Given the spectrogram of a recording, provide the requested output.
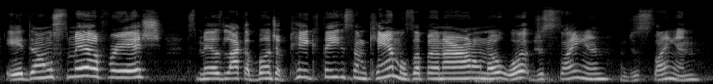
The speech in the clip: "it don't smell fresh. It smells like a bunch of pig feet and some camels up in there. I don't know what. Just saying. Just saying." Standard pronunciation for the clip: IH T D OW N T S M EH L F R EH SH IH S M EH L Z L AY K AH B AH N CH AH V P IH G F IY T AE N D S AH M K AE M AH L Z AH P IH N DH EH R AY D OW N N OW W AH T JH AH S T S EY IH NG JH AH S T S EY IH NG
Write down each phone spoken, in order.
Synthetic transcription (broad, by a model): IH T D OW N T S M EH L F R EH SH S M EH L Z L AY K AH B AH N CH AH V P IH G F IY T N S AH M K AE M L Z AH P IH N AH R AY D OW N N OW W AH T JH AH S T S EY IH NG JH AH S T S EY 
